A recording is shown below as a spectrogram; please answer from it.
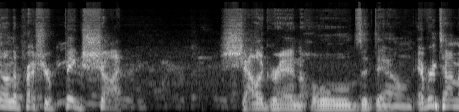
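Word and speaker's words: Källgren: Shallegren holds it down. Every time I see Shallegren, I want to say Callagren so badly, but I know the K is pronounced SH, and it drives me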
